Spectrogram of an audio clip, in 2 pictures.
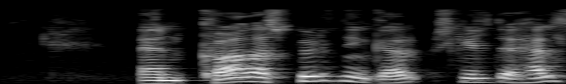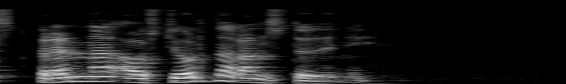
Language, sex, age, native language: Icelandic, male, 50-59, Icelandic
